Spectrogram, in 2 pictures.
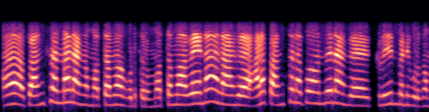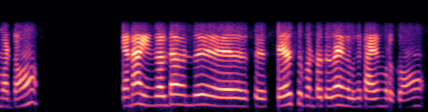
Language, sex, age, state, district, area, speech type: Tamil, female, 30-45, Tamil Nadu, Nagapattinam, urban, conversation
